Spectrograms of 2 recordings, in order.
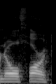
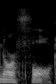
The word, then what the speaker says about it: Norfolk: 11 one stars for Norolk State. Definitely did not pronounce that right. Norfolk, right? Yeah, I think I think I said Norfolk. Yeah, it's definitely Norfolk State.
